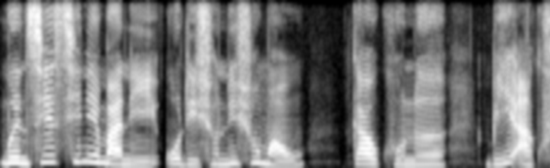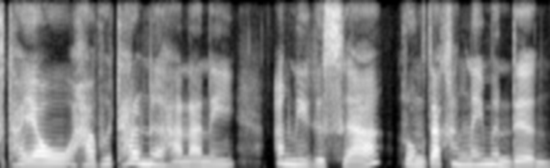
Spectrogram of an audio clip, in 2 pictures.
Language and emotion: Bodo, happy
